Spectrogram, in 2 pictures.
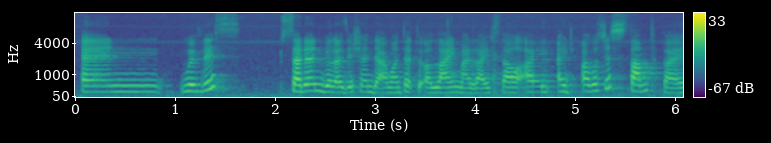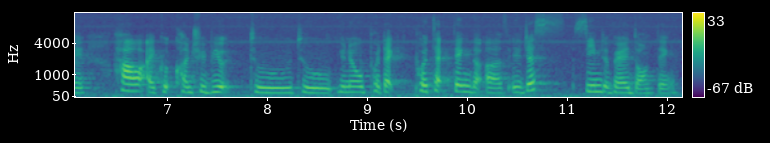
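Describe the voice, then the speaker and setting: A woman's voice: on the high side, steady tone, moderate pace, slight background noise, poor audio. Young Singaporean woman giving a talk. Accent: Singaporean English. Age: 20s. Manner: friendly, earnest, with frequent ums and restarts. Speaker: guest speaker. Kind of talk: conference talk with slides. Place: lecture hall.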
